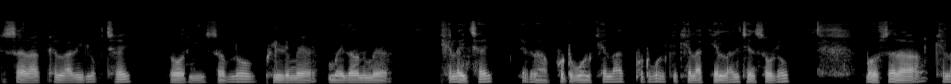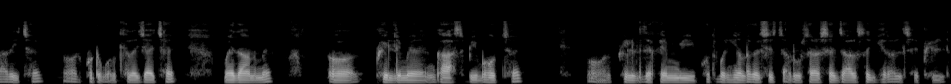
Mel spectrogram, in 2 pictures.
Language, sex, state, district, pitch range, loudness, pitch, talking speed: Maithili, male, Bihar, Samastipur, 100-115 Hz, -30 LUFS, 105 Hz, 190 wpm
